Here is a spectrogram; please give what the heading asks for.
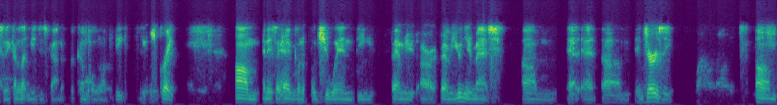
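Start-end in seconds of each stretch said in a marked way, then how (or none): none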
